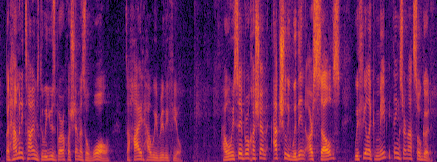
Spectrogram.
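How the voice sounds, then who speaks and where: An American man teaching a Torah lesson in a sermon style, animated and full of rhetorical questions. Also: a little high. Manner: animated, rhetorical questions, sprinkles Hebrew and Yiddish terms.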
